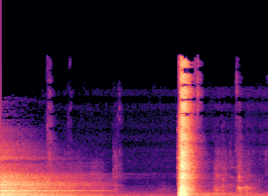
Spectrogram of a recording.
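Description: The band's last electric guitar and drum chord rings out and fades away over about a second, leaving near silence. About two-thirds of the way in comes a single short, loud burst of sound.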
